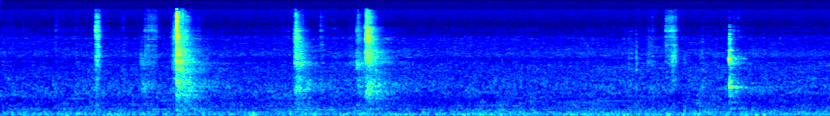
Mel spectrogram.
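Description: Metal clanks sharply a few times on a trailer.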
